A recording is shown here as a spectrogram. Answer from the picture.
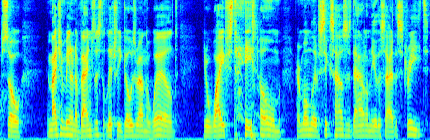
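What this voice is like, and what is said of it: Liverpool English accent. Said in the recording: “laughing at my accent. Guys, I'm from Liverpool.”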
